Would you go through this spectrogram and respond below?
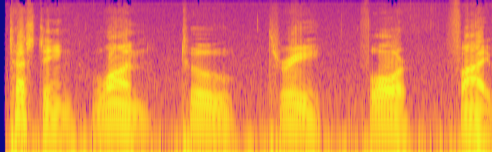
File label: testing, male English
